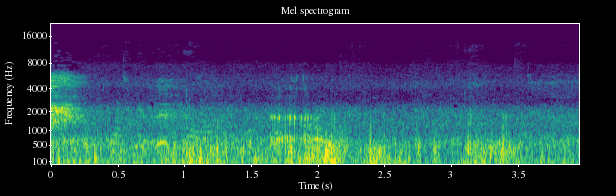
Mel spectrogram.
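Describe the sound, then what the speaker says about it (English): Gusty wind buffets the microphone with a rough, low rumble, steady and loud throughout. "it's really windy"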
